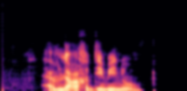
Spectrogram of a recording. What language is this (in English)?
Kabyle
